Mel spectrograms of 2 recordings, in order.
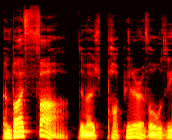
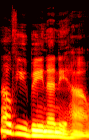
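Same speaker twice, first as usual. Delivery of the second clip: insistent, pressing, pitched-up demanding tone; 8 semitones higher, 3 dB louder than usual. Tom, just introduced to mr. gatsby, turns to the narrator: demanding. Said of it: "demanded Tom of me".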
